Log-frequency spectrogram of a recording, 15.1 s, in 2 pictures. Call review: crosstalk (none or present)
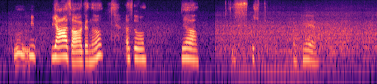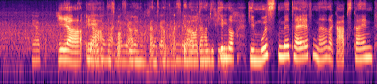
present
